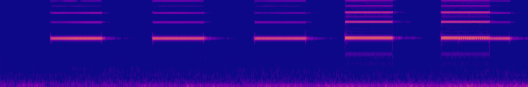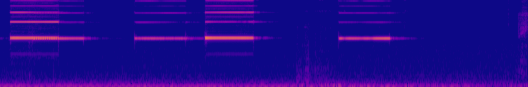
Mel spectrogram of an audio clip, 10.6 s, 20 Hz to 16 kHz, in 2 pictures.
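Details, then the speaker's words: P12040 smoke alarm set off during a system test; high shrill beeps about once a second, several with a rough buzzy undertone, the horn growling unexpectedly, cause unknown. "The heck was that noise? The heck? Was this growling? I never knew it would growl."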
